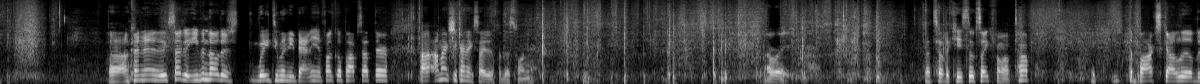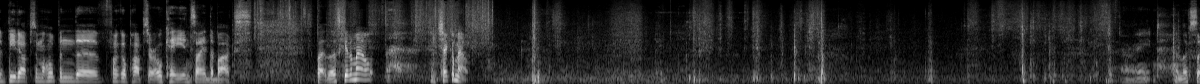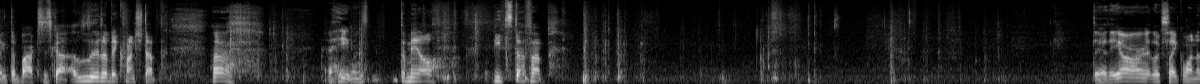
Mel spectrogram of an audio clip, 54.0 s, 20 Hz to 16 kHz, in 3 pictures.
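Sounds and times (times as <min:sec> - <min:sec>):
cardboard rustling: 0:06.0 - 0:14.5, 0:21.5 - 0:26.5
cardboard boxes tapping and rustling: 0:08.0 - 0:11.2.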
